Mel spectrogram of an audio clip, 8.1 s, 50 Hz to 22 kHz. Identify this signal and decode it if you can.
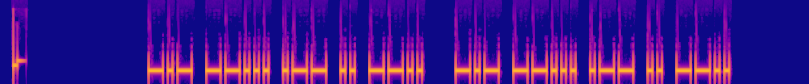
Morse code, heard as a keyed tone, about 25 wpm, 700 Hz. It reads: K7WIZ K7WIZ
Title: USA Call Signs Repeated 2x 25wpm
